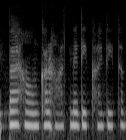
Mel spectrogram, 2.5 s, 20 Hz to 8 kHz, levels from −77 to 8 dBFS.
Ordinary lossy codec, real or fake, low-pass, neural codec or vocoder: none; fake; none; codec, 16 kHz, about 1 kbps, DyCAST, with the encoder's durations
